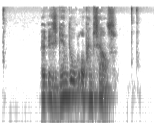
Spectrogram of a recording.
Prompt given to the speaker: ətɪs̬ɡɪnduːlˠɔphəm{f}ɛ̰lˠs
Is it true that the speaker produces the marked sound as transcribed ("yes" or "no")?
no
